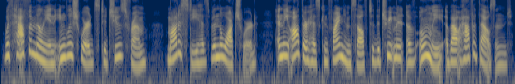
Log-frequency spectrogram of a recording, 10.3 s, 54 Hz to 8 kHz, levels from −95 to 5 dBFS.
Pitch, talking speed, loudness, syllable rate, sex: 230 Hz, 170 wpm, -24 LUFS, 4.6 syllables/s, female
